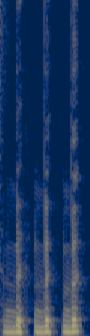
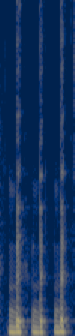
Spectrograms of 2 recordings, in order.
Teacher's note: It is, we're using our voice, b, b, b. It is, we can hear and feel the vibration in our throat, b, b, b. Okay, so this is voiced.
